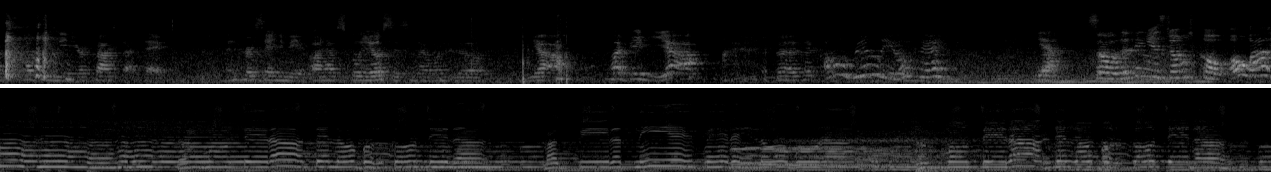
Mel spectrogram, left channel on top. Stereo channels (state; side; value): different; both; correlation 0.00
